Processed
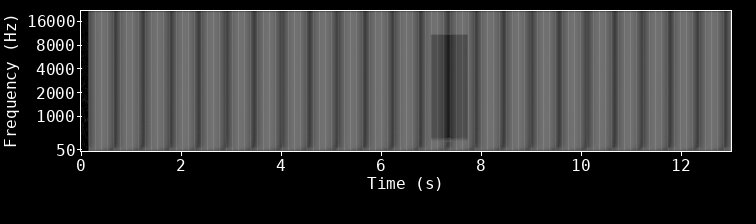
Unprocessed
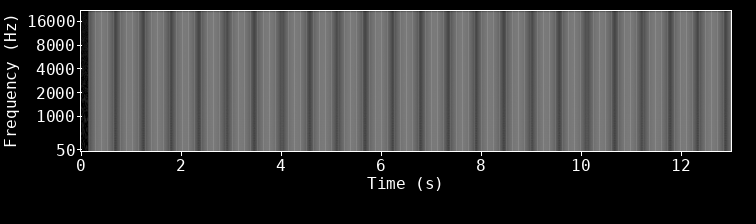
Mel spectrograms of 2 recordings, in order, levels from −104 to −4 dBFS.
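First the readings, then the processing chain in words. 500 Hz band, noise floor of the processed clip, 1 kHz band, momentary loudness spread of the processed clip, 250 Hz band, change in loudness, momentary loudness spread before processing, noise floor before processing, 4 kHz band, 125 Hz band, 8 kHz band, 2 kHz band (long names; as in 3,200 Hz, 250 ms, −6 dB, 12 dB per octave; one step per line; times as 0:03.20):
−3.5 dB, −44 dBFS, −3.5 dB, 1 LU, −3.5 dB, −3.5 dB, 1 LU, −38 dBFS, −3.5 dB, −4.0 dB, −3.5 dB, −3.5 dB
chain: high-pass filter 50 Hz
gain on a spectral selection 0:07.00–0:07.74, 330–11,000 Hz −13 dB
level −3.5 dB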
